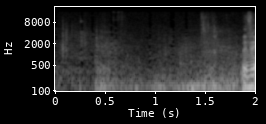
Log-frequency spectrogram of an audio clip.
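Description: Muffled low thumps and knocks from a live handheld microphone being handled and passed along, growing louder toward the end. A man starts speaking at the very end.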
